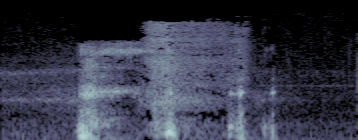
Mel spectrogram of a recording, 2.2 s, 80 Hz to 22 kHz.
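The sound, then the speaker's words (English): Wheezy, raspy breathing from a 12-year-old dog with breathing problems: a few harsh, noisy breaths with a hissing edge, fairly faint and heard on their own. “This is Tinker Monster, my dog, who's 12 years old and is having problems breathing.”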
